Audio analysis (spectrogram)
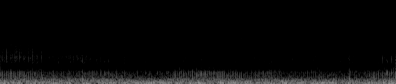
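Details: Affectionate tortoiseshell cat lying on a sloping road while being petted, giving a steady, low, rumbling purr that runs without a break through the whole stretch, with faint outdoor hum behind it.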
